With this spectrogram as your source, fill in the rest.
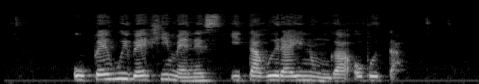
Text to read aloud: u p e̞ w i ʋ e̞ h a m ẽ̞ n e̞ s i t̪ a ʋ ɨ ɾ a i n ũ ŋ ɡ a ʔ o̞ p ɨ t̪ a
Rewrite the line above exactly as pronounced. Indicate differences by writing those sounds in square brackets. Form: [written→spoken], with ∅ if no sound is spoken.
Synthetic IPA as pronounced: u p e̞ w i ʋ e̞ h [a→i] m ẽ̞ n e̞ s i t̪ a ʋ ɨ ɾ a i n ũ ŋ ɡ a ʔ o̞ p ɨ t̪ a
